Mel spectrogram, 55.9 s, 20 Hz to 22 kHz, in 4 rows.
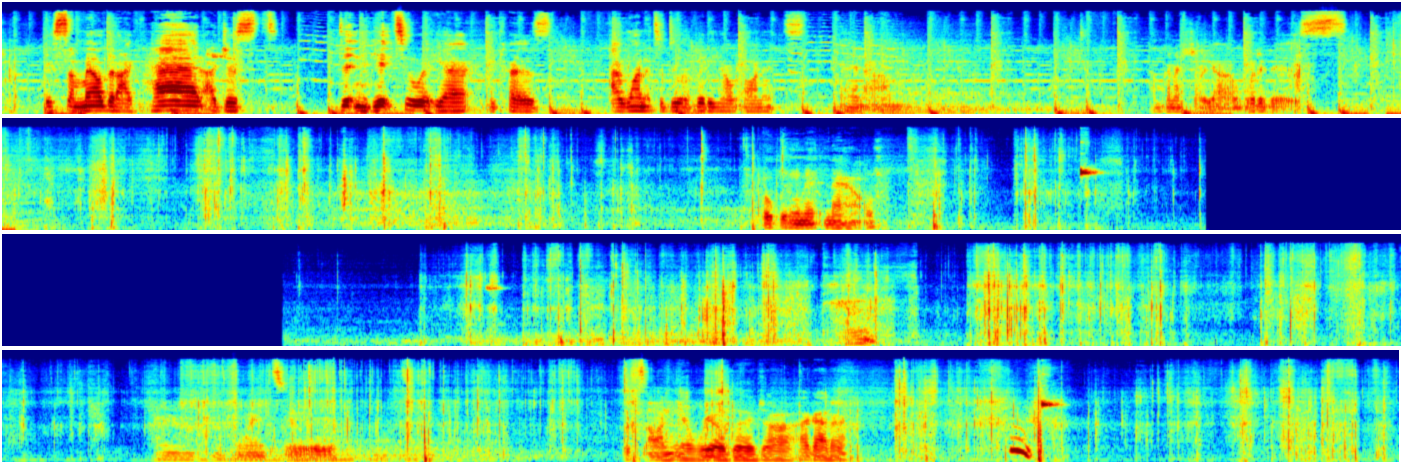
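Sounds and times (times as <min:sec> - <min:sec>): packaging crinkling: 0:13.8 - 0:21.8, 0:22.9 - 0:26.0, 0:32.1 - 0:55.9.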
